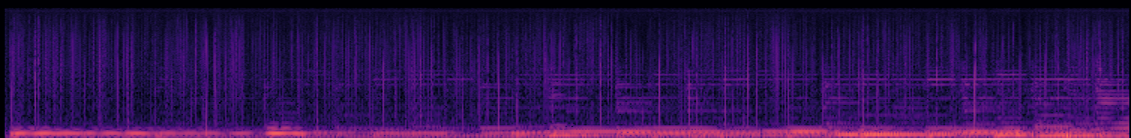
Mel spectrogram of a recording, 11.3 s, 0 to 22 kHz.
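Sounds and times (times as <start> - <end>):
unprocessed vinyl record noise: 0.0 - 11.2.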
